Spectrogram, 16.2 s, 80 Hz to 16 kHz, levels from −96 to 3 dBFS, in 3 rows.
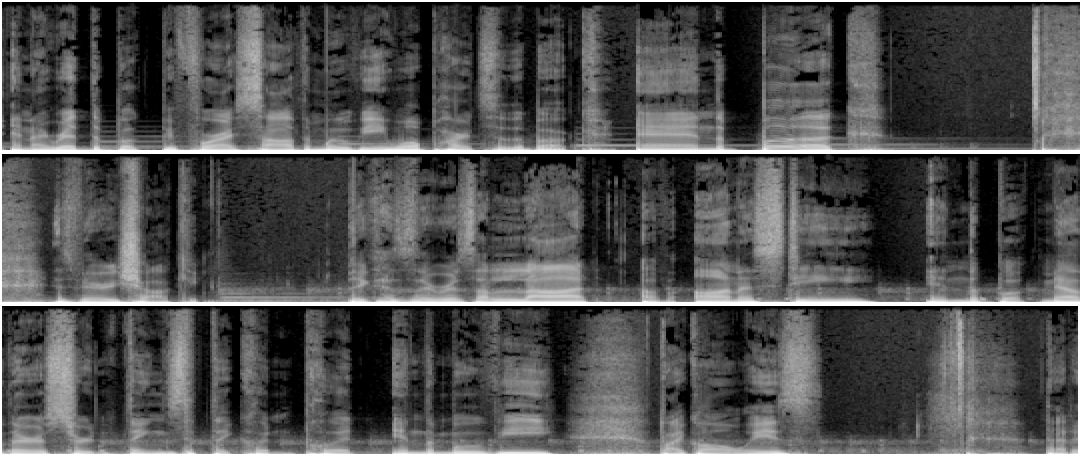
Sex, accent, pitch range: male, American, 120-150 Hz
